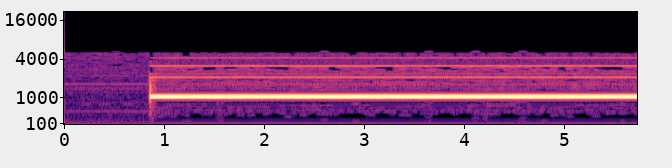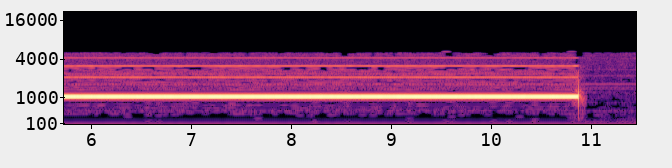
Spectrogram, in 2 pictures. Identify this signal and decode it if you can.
Emergency Alert System (SAME) tones (the 1050 Hz attention tone). It is heard from 0.8 to 10.9 s.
